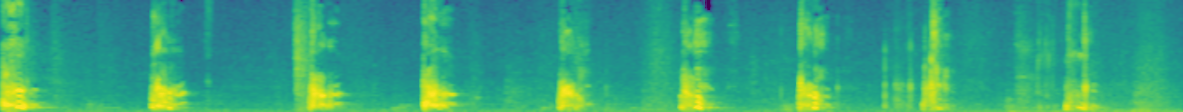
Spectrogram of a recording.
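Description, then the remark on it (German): A baby's wet, raspy cough repeats about nine times in a steady rhythm, each burst short and fairly loud, with brief quiet gaps of faint breathing between them and no talking. “Gerald, könnte sich so ein RSV-Husten anhören?”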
